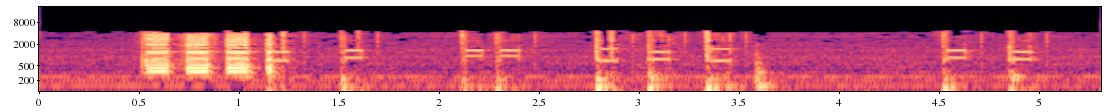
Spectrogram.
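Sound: telephone touch-tone dialing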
